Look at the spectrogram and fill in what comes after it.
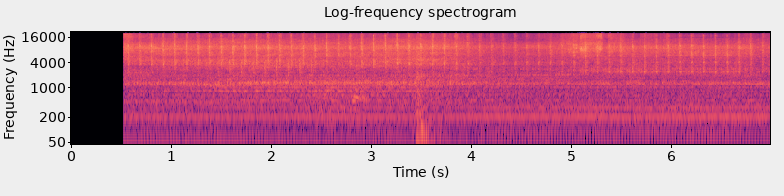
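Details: Hyundai Accent, running: sharp, regular tapping about three knocks a second over a steady idle; engine knock of unknown source.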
